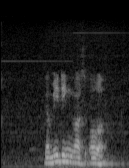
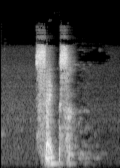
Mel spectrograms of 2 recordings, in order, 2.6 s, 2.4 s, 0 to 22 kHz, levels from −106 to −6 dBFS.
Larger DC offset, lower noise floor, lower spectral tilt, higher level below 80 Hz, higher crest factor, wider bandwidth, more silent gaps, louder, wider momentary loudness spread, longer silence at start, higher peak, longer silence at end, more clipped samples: neither; first, -73 dBFS vs -59 dBFS; first, -8 dB/octave vs -1 dB/octave; second, -72 dBFS vs -66 dBFS; about the same, 16 dB vs 18 dB; about the same, 13 kHz vs 12 kHz; neither; second, -44 LUFS vs -11 LUFS; first, 9 LU vs 5 LU; first, 0.9 s vs 0.7 s; second, -28 dBFS vs 0 dBFS; second, 0.1 s vs 0.95 s; neither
